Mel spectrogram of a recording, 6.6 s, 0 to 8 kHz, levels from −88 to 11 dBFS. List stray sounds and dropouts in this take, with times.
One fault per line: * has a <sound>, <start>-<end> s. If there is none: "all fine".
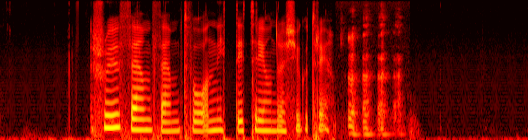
* has a laugh, 4.2-5.1 s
